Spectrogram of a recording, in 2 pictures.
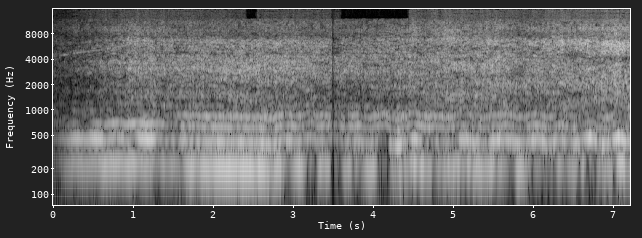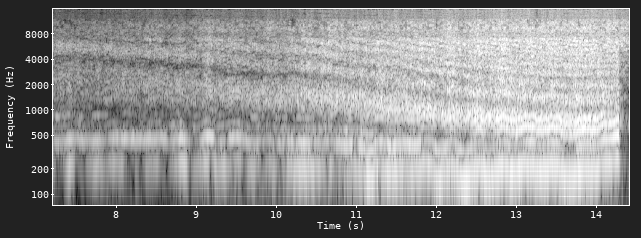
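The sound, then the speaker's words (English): A heavy Dodge diesel pulling truck, a farm truck from Mineral Wells, Texas, with rear duals and a 3-inch smooth bore turbocharger, roars steadily under load during a truck pull. Its deep harmonic drone wavers and then builds louder and more strained toward the end, with no voices. “How many of you's Dodge diesel runs that good?”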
